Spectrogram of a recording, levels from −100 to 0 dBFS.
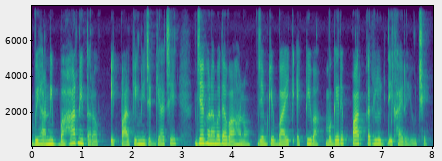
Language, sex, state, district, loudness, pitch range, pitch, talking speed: Gujarati, female, Gujarat, Valsad, -18 LUFS, 190-220 Hz, 205 Hz, 155 wpm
